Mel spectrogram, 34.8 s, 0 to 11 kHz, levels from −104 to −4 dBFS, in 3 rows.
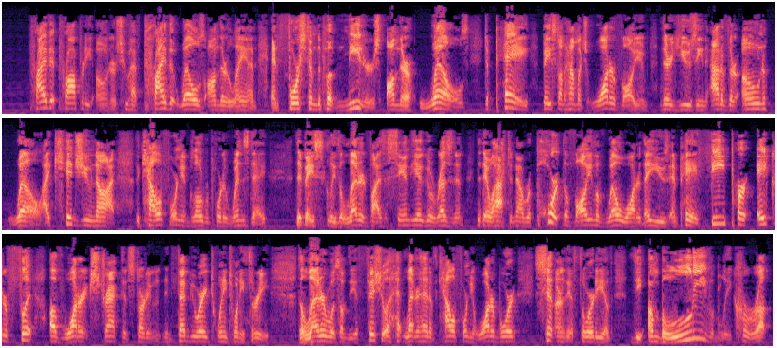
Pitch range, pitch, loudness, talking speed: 140-160 Hz, 150 Hz, -19 LUFS, 175 wpm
